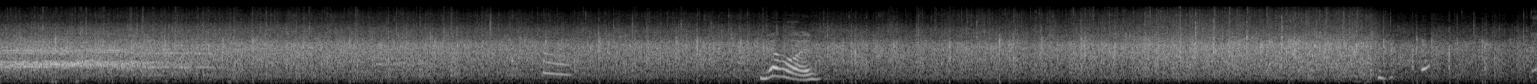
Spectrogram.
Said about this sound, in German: Gib diesem Wunder mal einen donnernden Applaus.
